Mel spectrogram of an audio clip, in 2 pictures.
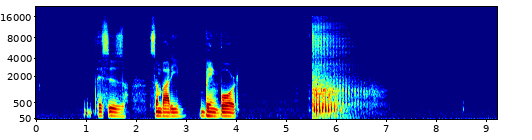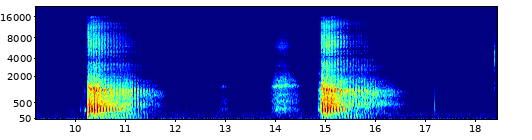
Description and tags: bored. guy blowing his lips as if he is bored
mouth, lips, bored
